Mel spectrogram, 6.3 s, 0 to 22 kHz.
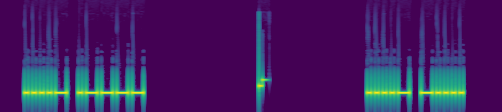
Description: Morse code, heard as a keyed tone, about 25 wpm, 700 Hz. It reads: 41 46
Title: Numbers - 2-Digit 25wpm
